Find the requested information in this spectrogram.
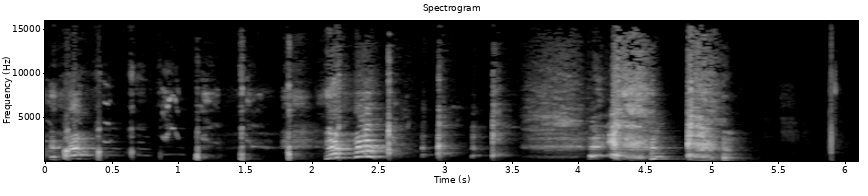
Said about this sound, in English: Honestly, our listeners have been listening to you cough and half die all year. All year.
